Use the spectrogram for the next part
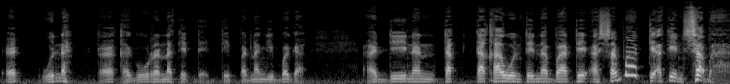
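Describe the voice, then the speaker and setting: A man with an Ilocano accent playing an excitable, indignant villager in a barangay comedy drama. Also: mid-range voice, moderate pace, husky, no room sound.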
